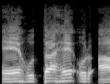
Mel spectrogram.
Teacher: अ होता है और आ होता है जो कंठ से बोले जाते हैं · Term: कंठी स्वर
